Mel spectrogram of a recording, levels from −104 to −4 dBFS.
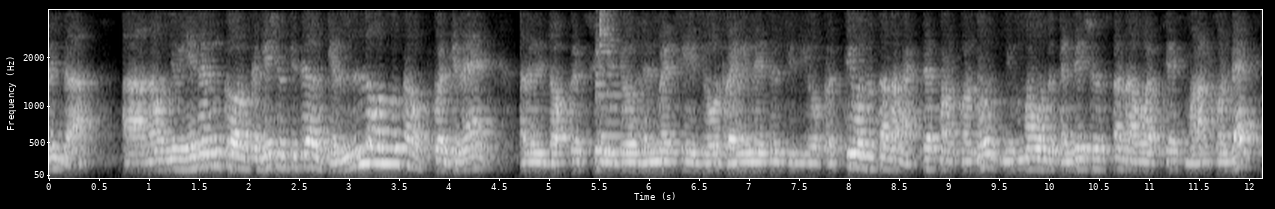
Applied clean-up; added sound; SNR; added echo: none; Bowed string instrument; 14 dB; reverberation time 0.6 s.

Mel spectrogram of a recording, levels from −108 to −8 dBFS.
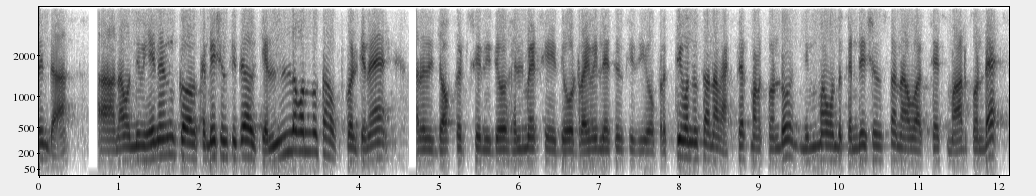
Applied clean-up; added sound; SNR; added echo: none; none; none; none.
